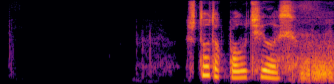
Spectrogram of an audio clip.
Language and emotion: Russian, sad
